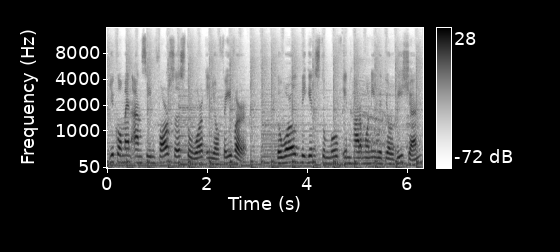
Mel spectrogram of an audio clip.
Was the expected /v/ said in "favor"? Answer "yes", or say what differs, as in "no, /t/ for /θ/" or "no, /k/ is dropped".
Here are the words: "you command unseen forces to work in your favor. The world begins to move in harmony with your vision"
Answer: yes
